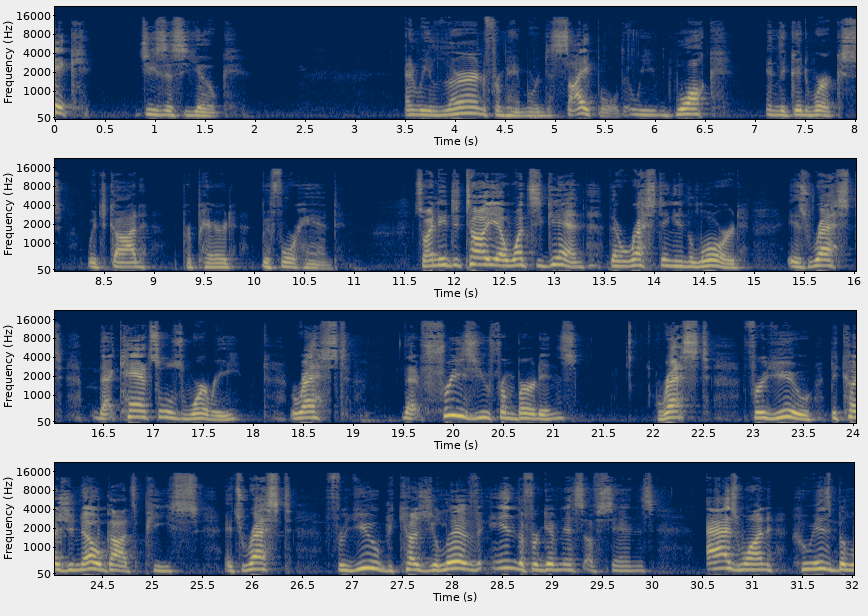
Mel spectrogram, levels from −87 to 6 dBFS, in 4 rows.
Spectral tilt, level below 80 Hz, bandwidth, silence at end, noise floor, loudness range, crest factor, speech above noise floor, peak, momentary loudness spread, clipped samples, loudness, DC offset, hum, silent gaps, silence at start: -5 dB/octave; -62 dBFS; 15.5 kHz; 0 s; -68 dBFS; 7 LU; 18 dB; 48 dB; -4 dBFS; 16 LU; under 0.1%; -21 LUFS; under 0.1%; none; none; 0 s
